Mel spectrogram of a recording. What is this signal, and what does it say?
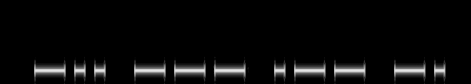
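Morse code, heard as a keyed tone, about 12 wpm, 650 Hz. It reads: DOWN
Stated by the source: Morse practice of English words at 12 wpm.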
